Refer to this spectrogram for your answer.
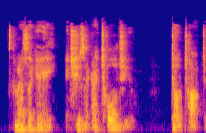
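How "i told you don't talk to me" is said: human growl, not a dog's. Retelling what a woman at a party told him, imitating a growling voice. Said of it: "she got like this growl in her voice".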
